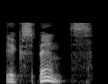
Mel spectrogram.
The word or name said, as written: expense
